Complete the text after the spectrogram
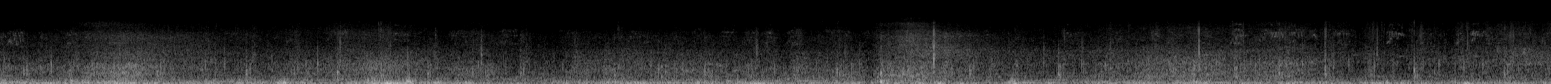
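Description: Footsteps tap steadily on a paved path outdoors.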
